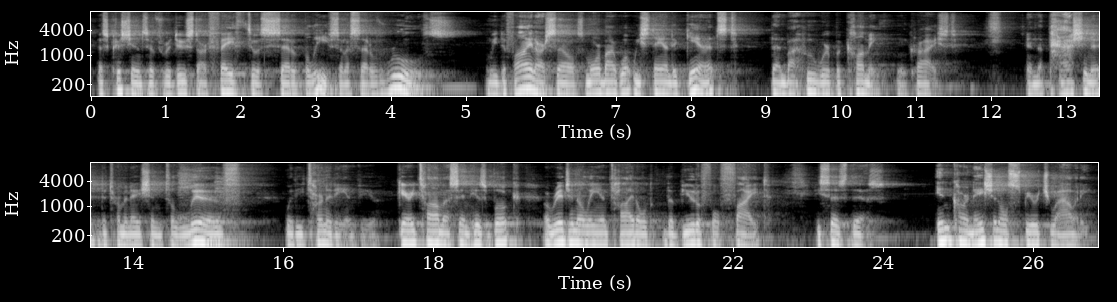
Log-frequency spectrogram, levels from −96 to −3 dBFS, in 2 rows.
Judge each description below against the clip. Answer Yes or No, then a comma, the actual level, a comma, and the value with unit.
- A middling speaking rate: No, slow, 125 wpm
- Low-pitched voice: Yes, low, 120 Hz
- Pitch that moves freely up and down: No, average, 3.5 semitones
